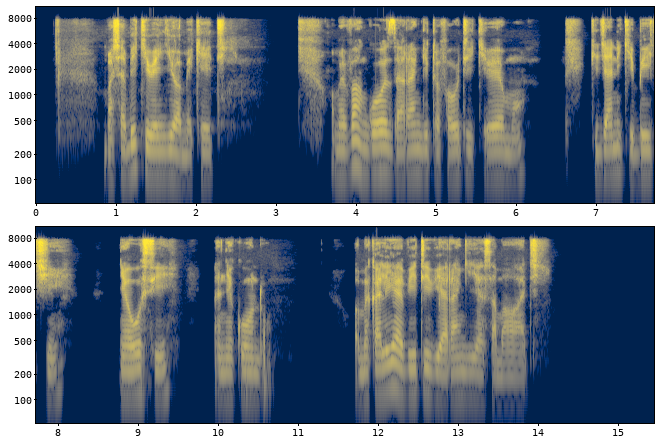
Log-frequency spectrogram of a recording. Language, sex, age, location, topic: Swahili, male, 18-24, Kisumu, government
